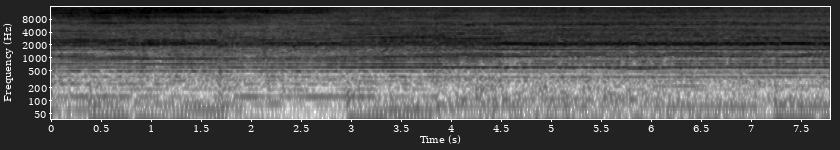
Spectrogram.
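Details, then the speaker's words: Yescom 6L stainless steel commercial ultrasonic cleaner, new, just switched on with heat (21°C, aiming about 60°C) for 30 minutes: loud harsh high-pitched buzz with rattle, unit vibrating; owner wonders if it's supposed to sound like that, cause not identified. "Wow, that buzzes a lot. Okay, really makes a racket. Listen to that. I wonder if it's supposed to sound like that. That is terrible."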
